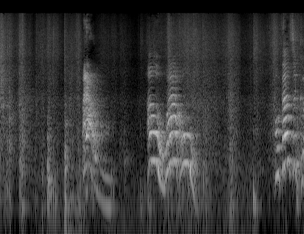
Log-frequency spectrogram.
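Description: Plastic wrap crinkling and tearing as a boxed package is unwrapped. Loud high-pitched wordless vocal sounds come over it: a falling wail about two seconds in and a rising-and-falling one about three seconds in.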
